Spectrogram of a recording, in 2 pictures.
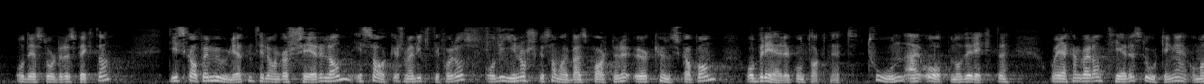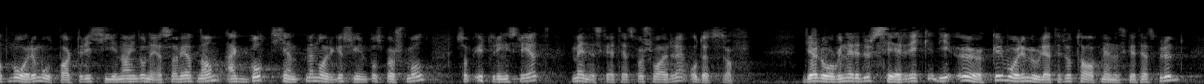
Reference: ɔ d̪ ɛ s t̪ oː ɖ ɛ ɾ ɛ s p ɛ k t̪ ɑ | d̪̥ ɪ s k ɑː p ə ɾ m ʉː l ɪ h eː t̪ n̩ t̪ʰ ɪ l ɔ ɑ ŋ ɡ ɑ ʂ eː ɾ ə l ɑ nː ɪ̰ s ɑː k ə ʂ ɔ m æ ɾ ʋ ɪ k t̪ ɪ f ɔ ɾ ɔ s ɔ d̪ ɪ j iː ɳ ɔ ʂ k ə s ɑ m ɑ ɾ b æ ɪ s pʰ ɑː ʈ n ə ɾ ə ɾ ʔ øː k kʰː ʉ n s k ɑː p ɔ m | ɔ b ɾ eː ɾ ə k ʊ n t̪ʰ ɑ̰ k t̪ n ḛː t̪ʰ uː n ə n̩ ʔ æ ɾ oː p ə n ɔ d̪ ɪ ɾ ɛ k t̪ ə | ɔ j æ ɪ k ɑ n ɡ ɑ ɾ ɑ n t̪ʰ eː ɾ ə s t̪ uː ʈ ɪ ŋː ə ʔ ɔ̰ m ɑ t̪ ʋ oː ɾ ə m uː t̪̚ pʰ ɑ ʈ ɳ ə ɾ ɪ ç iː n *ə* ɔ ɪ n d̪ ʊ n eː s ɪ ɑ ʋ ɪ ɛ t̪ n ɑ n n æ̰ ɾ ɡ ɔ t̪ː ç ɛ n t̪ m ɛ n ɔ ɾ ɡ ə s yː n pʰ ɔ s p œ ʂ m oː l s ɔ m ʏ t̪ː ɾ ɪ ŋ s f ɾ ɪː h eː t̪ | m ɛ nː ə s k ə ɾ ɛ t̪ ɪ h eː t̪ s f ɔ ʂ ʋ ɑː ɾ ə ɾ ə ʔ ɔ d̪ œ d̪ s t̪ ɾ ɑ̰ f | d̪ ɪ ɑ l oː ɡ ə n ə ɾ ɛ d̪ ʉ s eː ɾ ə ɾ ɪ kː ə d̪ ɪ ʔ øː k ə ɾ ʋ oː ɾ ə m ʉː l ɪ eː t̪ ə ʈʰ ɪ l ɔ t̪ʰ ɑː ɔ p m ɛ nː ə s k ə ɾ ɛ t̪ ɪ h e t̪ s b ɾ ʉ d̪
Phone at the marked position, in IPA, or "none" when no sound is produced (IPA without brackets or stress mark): ɑ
